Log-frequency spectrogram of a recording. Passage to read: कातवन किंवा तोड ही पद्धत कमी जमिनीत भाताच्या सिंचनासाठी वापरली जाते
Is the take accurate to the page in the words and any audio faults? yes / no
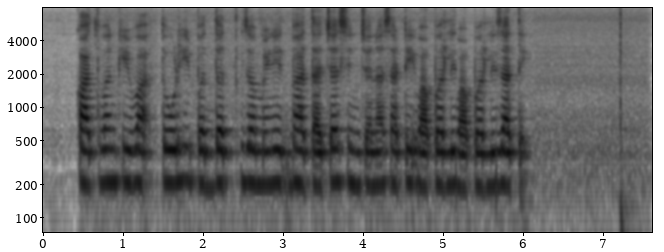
no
